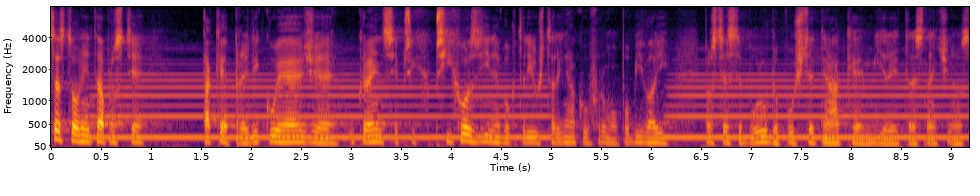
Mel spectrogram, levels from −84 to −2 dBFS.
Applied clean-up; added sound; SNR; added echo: none; Wind instrument, woodwind instrument; 6 dB; none.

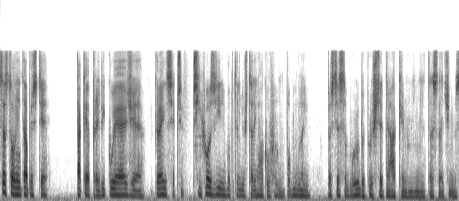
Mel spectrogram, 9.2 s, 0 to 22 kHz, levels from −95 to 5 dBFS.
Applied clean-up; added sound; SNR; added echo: neural diffusion model UNIVERSE++.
